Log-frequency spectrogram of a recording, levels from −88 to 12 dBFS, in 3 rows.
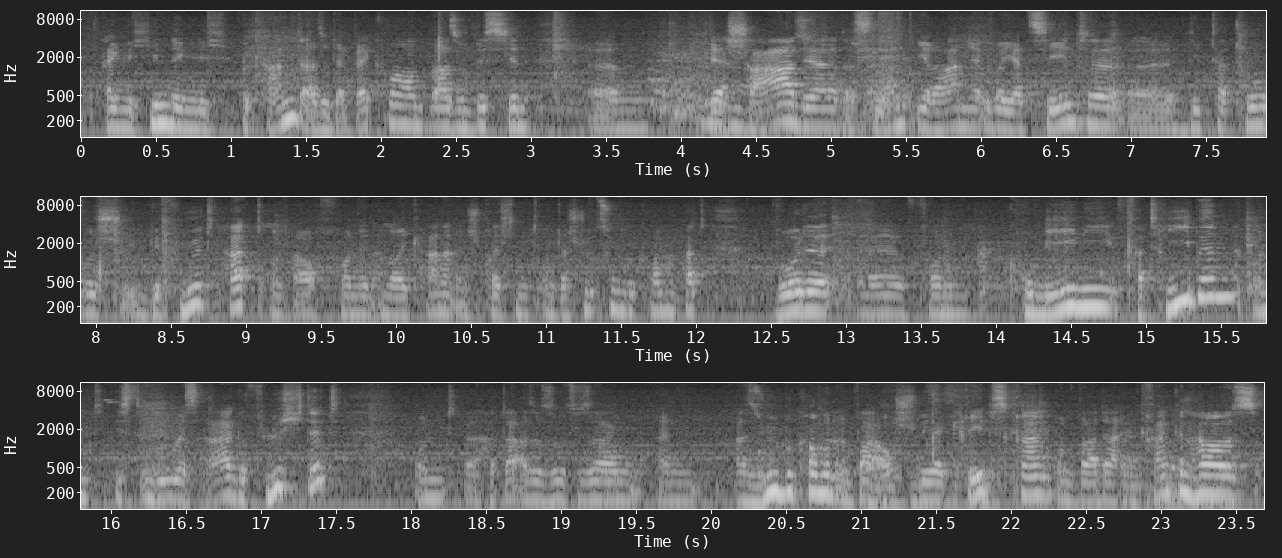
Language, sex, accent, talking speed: German, male, German, 160 wpm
